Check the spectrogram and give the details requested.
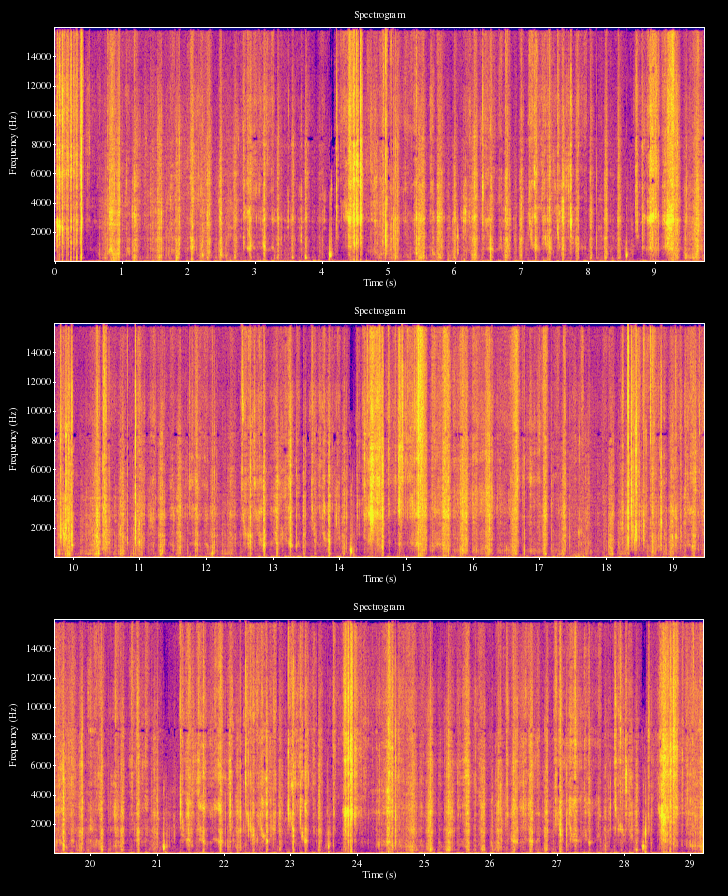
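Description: A person biting into and chewing frozen ice-cream blocks, close to the microphone: a continuous crackling crunch with louder bites every few seconds.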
